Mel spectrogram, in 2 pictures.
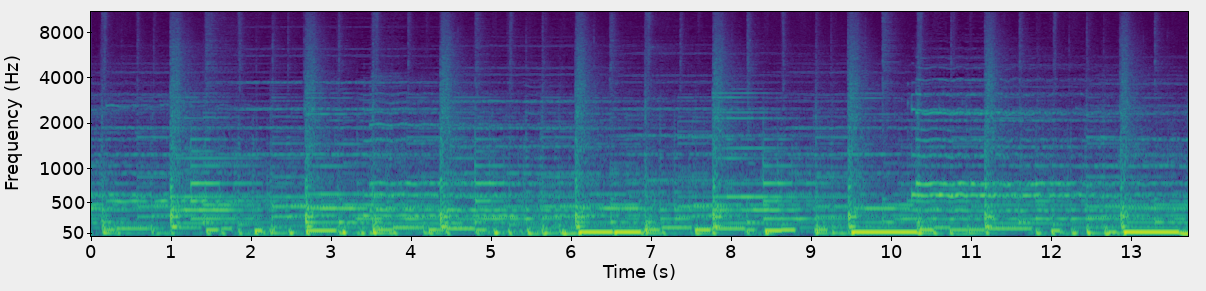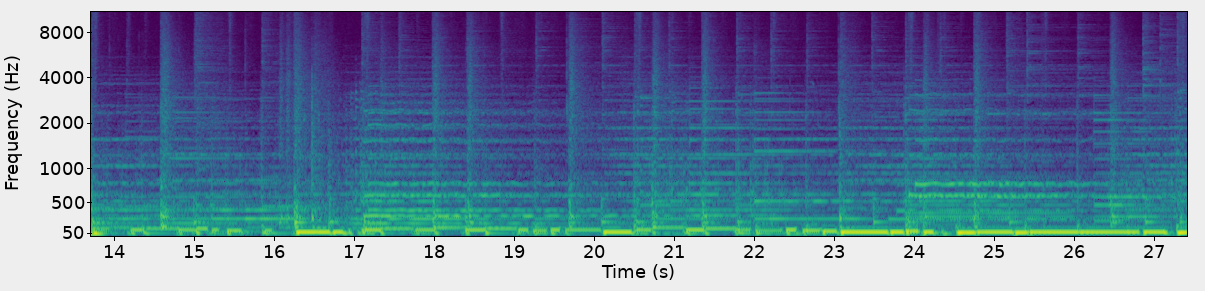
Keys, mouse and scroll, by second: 0.6 click, 1.6 click, 2.5 n, 3.6 click, 5.2 click, 5.4 click, 5.8-6.7 typing, 8.0 click, 8.2 click, 8.5-14.9 typing, 16.4 click, 17.0 click, 17.2 click, 17.9 typing, 18.4-19.7 Return, 21.3 alt+scroll, 22.3 click, 25.4 alt+scroll, 26.2 click, 27.2 click.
